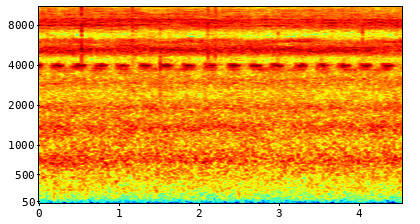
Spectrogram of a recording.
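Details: Insects singing alongside a crackling bonfire: steady high shrill tones layered with a faint pulsed trill, with occasional sharp pops and snaps from the fire.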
